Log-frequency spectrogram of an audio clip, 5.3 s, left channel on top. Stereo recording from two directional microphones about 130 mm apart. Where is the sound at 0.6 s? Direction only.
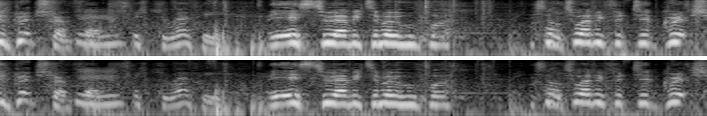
90° right.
